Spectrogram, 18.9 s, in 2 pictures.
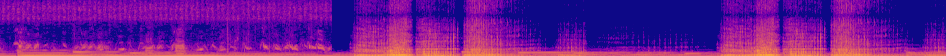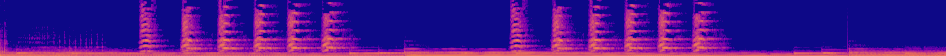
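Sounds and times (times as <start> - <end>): background music: 0.0 - 18.9
big cat roaring: 3.5 - 10.6.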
